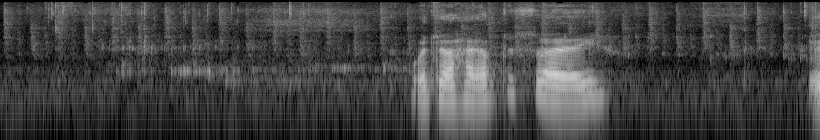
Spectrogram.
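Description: Hot coffee pours into a cup.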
